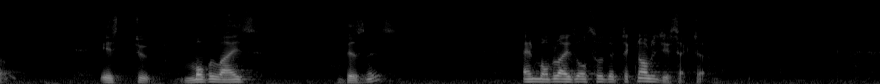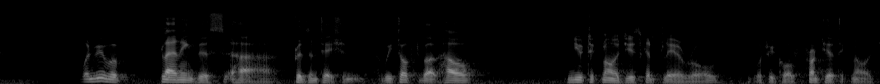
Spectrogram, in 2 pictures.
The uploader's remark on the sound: At the Council of American Ambassadors' Fall Conference, Potpourri of Diplomacy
